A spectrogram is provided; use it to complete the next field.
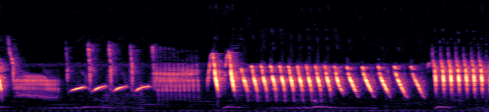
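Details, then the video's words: Canary (kenari) tutor song for training birds, from a contest-ready singer. It opens with high buzzy notes, then four rising whistled slurs, then a fast run of repeated descending notes ending in a rapid buzzy trill. A faint low hum runs underneath. "full masteran kenari"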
